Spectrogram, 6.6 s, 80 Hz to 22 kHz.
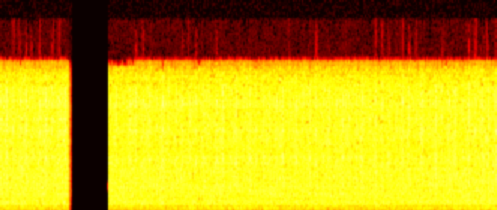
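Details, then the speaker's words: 1977 Gravely GMT 900 running on old gas with a little smoke; even, steady running with no misses or knocks; no oil or antifreeze leaking; owner thinks fresh fuel and a carb clean will make it a good runner; normal running. "so I think with good fresh fuel and a good perk clean this thing will be a really good runner"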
